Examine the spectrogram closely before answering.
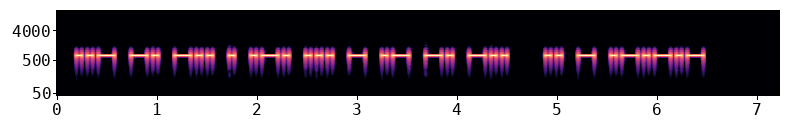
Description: Morse code, heard as a keyed tone, about 21 wpm, 700 Hz. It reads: UNDERSTAND IT.
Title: Sentences from Top 1000 Words - Review Part 3 - 22wpm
